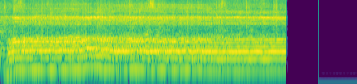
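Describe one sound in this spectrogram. A crowd of men chants together loudly in an echoing hall.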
